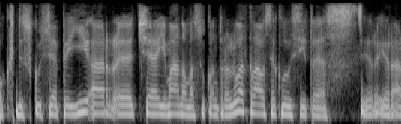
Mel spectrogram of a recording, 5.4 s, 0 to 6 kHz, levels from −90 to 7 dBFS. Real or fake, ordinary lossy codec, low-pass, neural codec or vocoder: real; MP3, 32 kbps; 5.4 kHz; none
